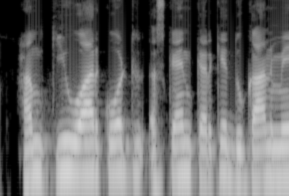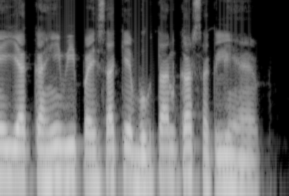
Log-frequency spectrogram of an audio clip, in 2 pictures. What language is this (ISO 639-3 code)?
mag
